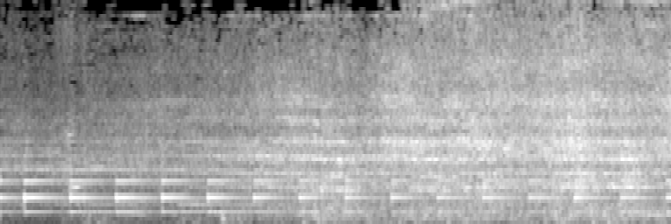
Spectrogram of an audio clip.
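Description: Nishitetsu electric commuter train rolling past at close range, its wheels and running gear growing louder from about two seconds in. A level-crossing warning bell rings steadily about twice a second; it is the loudest sound at first and then sinks under the train noise.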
